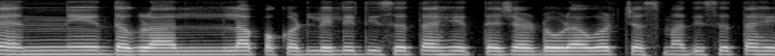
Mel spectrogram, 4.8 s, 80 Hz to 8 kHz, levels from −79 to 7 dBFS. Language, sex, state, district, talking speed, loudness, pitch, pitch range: Marathi, female, Maharashtra, Sindhudurg, 125 wpm, -15 LUFS, 180 Hz, 175-185 Hz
